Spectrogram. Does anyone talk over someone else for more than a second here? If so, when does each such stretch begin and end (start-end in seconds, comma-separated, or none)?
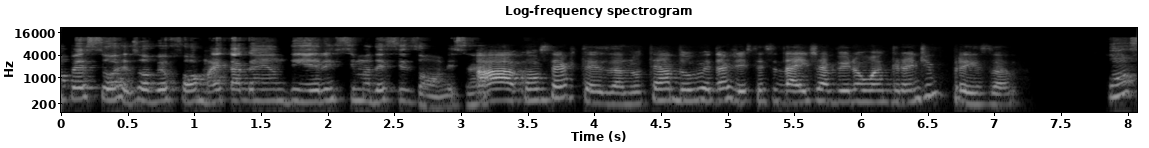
none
